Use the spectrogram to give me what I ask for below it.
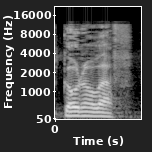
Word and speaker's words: Gonal-F: So it's Gonal-F. Is that a proper pronunciation? Very Close well enough, done. right? Very well done. Gonal-F.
